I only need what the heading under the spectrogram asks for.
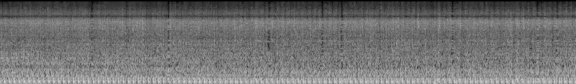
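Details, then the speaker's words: Craftsman 13hp mower, Briggs and Stratton engine, 42in cut, run a few seconds after charging the battery; loud rough chugging with an uneven pulse and rattling shake, parts coming loose; owner unsure whether a rod is gone; excessive vibration and noise. "I don't know if you noticed it when it first started how much it shook and how loud it was everything's coming loose on this motor"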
